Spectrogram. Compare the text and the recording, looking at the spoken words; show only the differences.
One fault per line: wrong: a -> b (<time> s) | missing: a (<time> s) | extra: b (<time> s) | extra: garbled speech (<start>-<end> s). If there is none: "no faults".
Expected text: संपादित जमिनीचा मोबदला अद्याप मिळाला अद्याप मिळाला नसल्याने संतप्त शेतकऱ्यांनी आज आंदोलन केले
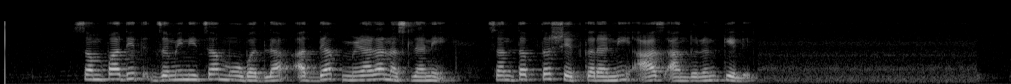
missing: अद्याप मिळाला (3.8 s)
